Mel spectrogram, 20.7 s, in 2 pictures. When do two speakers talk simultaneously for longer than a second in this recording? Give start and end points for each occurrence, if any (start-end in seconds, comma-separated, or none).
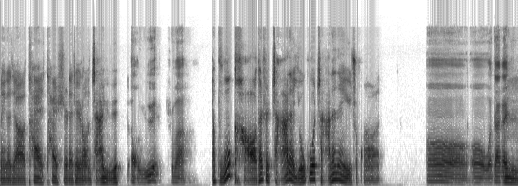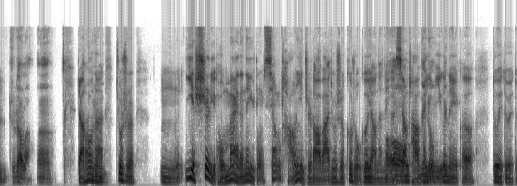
18.0-19.3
